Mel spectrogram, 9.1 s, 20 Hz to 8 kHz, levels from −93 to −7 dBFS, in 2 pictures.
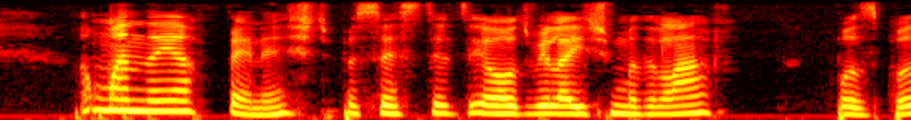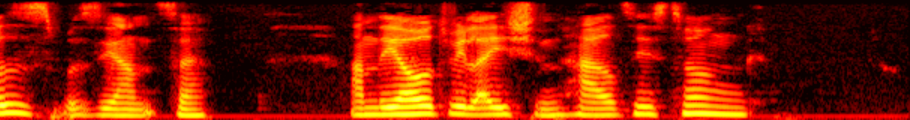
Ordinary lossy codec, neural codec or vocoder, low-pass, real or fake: AAC, 48 kbps; none; 7.2 kHz; real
